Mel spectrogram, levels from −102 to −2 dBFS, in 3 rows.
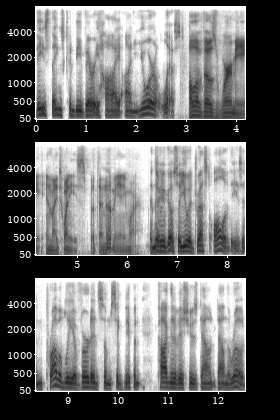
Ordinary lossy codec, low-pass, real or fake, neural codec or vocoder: Opus, 64 kbps; 7.2 kHz; fake; codec, 24 kHz, 3.1 kbps, DualCodec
